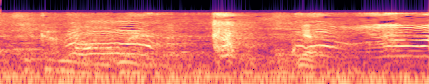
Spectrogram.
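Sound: baby crying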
